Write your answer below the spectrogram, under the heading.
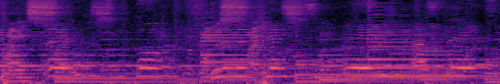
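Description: Live band playing a slow backing groove, led by acoustic guitar picking, with keyboard and bass guitar underneath.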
